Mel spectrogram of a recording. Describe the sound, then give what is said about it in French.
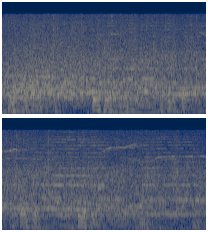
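Church audience applauding during a bishop's bilingual French and English sermon introduction: steady, dense clapping blended with voices from the crowd, sustained without a break. “C'est possible. It is possible. N'est-ce pas? Applaudissez.”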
